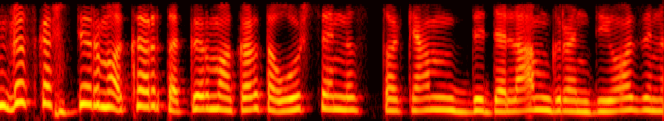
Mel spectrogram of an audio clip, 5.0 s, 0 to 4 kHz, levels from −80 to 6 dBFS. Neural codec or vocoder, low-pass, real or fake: autoencoder, 48 kHz, 32 numbers a frame, DAC-VAE, trained on Japanese speech; 3.6 kHz; fake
